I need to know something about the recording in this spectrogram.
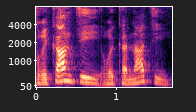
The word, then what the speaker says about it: Recanati: So according to that opinion, that is expressed in the Pardes and the Reb Menachem of Recanati, how you say it in Italian, Recanati. But, so what's the difference between the Kelim, the Oros, so what does it mean?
